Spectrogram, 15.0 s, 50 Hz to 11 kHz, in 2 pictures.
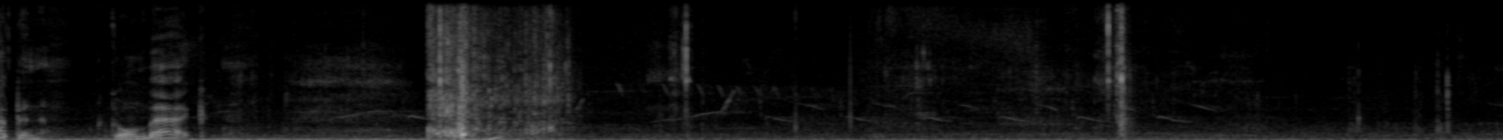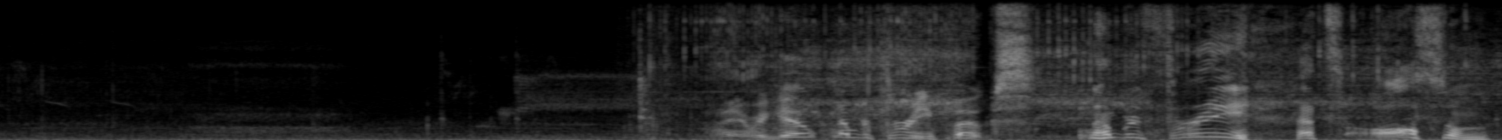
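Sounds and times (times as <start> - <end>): fish splashing into water: 2.1 - 3.0.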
